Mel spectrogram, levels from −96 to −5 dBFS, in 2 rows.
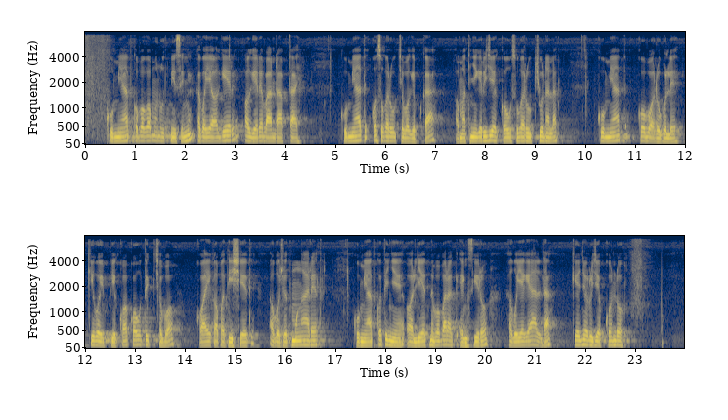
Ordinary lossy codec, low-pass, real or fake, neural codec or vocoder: none; 7.2 kHz; real; none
